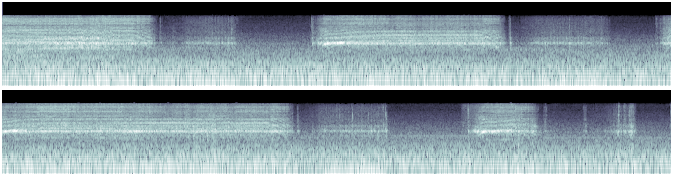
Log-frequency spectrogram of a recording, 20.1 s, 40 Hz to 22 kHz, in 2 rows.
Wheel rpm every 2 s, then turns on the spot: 150, 40, 80, 110, 30, 150, 150, 30, 40, 10.
2-4 14-16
